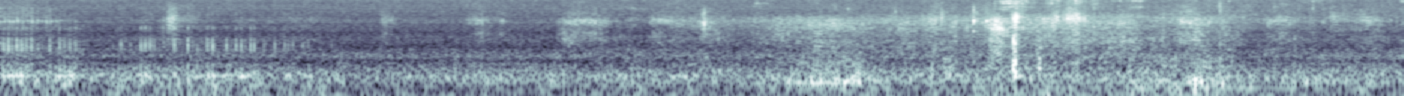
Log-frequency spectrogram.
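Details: Contented house cat purring as it is brushed; a constant low vibrating drone runs the whole time, with a few light scratchy brush strokes and a brief sharp tap near the end.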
